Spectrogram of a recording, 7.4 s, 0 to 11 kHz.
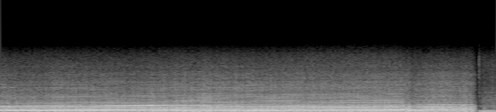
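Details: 2007 Honda Civic Si, stock ECU tune, Password JDM carbon fiber powerchamber intake, fully warmed up, hard acceleration: rising induction roar, sharper note at top with aggressive VTEC crossover, then gear change; healthy pull.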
